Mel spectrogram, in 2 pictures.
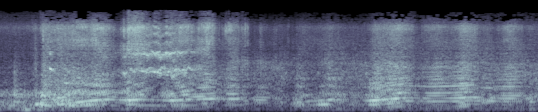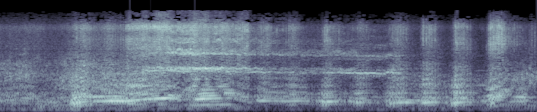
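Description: Tyres screech as a car spins on pavement.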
